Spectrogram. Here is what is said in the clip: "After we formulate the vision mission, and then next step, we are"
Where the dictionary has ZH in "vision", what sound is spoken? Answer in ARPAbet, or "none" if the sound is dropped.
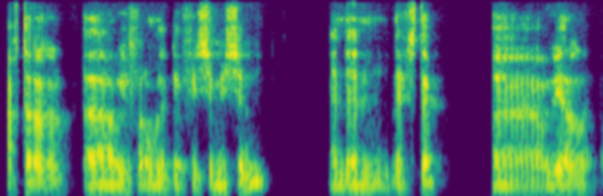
SH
